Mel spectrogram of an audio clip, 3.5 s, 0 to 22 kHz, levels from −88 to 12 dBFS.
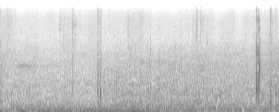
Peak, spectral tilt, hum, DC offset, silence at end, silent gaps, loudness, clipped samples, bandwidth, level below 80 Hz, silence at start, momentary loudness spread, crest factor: -10 dBFS; -4.5 dB/octave; none; under 0.1%; 0 s; none; -41 LUFS; under 0.1%; 16.5 kHz; -46 dBFS; 0 s; 5 LU; 30 dB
